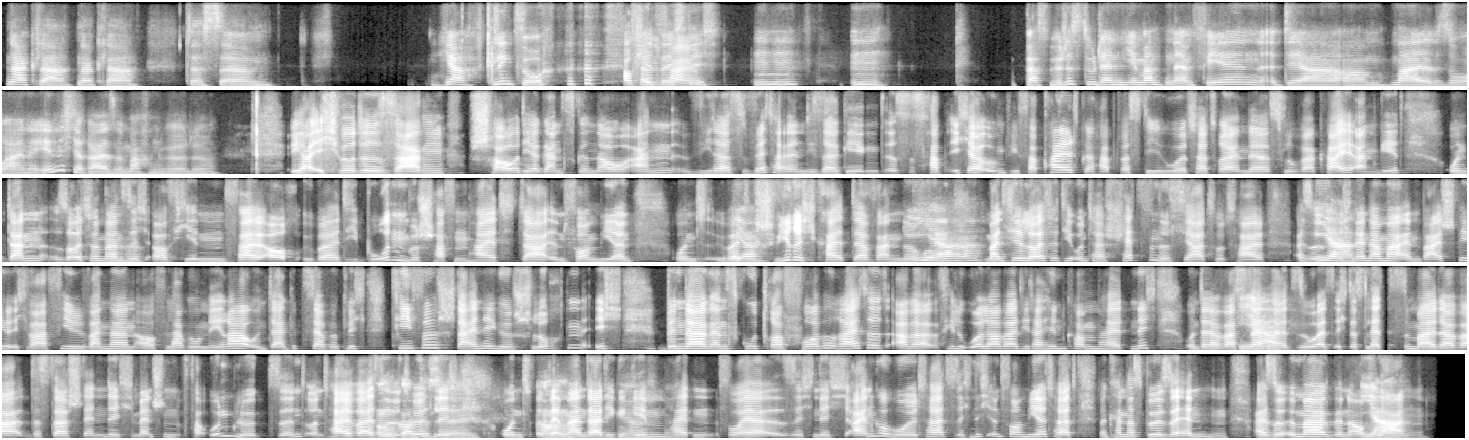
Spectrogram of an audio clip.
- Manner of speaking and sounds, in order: other background noise; chuckle; drawn out: "Ja"
- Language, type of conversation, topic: German, podcast, Wie planst du eine perfekte Wandertour?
